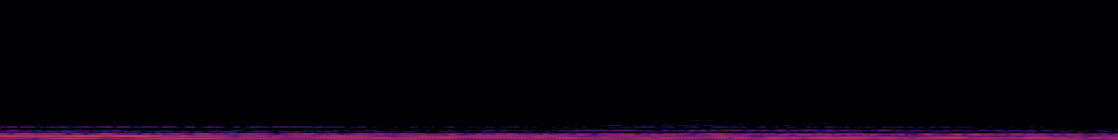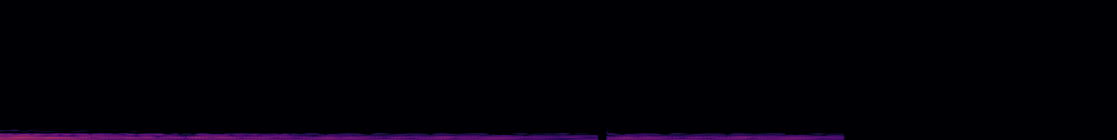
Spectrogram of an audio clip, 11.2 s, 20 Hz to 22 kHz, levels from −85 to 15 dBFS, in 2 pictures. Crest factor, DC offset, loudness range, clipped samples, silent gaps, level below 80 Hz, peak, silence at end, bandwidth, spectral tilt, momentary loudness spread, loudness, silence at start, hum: 16 dB; under 0.1%; 18 LU; under 0.1%; 8.58-8.62 s; -80 dBFS; -28 dBFS; 1.35 s; 3.3 kHz; -9 dB/octave; 20 LU; -42 LUFS; 0 s; none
